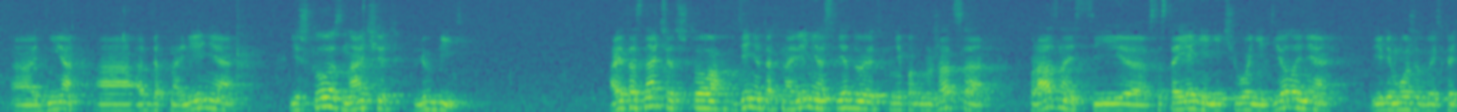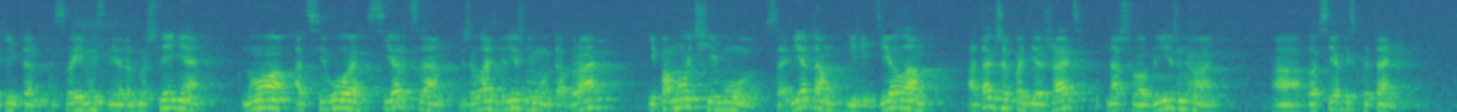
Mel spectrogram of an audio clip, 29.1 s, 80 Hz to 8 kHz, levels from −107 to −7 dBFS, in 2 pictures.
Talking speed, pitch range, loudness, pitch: 110 wpm, 115-150 Hz, -28 LUFS, 125 Hz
